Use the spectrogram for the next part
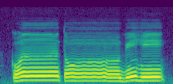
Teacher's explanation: Nah, dibaca ikhfa itu maka disamarkan, mimnya disamarkan. Ketika mengucapkan mim ketemu dengan ba itu disamarkan. · Jadi di sini ada ikhfa samar. Ya, samar itu tidak izhar dan juga tidak idgham. Kuntum bihi. Dan tetap ada gunnahnya. Gunnahnya 2 harokat. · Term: ikhfa syafawi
